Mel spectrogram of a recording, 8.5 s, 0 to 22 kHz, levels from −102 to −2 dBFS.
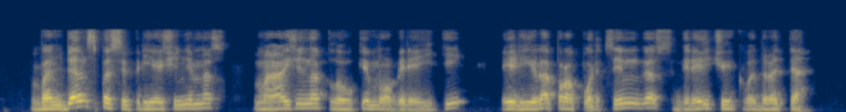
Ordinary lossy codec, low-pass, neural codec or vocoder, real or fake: MP3, 64 kbps; 7.2 kHz; codec, 24 kHz, 1 kbps, SNAC; fake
